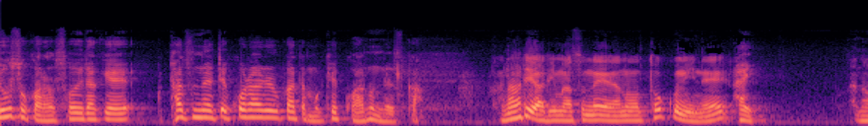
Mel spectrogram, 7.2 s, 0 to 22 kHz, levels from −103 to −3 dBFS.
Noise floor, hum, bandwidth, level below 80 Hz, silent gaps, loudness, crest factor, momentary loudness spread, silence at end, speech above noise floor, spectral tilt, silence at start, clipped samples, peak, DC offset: -62 dBFS; none; 8.8 kHz; -70 dBFS; none; -31 LUFS; 16 dB; 10 LU; 0 s; 32 dB; -8 dB/octave; 0 s; under 0.1%; -16 dBFS; under 0.1%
